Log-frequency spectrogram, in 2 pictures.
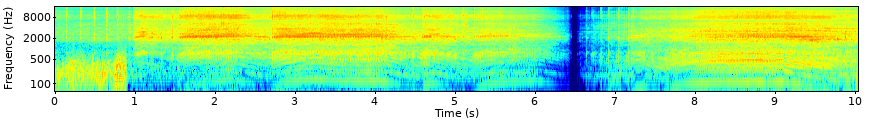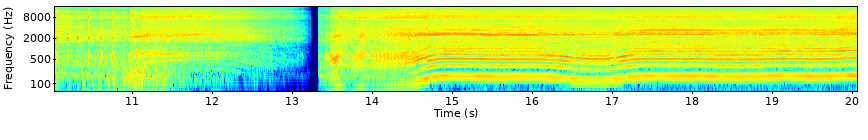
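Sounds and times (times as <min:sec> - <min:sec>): chainsaw running at high revs: 0:00.0 - 0:20.0.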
